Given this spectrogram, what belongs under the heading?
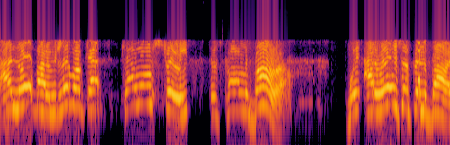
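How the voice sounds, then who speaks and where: At a moderate pace, a man with an American accent speaks in an extremely high pitch with ordinary pitch variation. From Charleston, South Carolina. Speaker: radio caller. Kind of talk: call-in. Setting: phone call.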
